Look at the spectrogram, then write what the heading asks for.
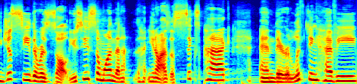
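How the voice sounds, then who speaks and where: Loud and animated, a woman speaks at a medium pitch with very wide pitch swings. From Dubai. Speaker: podcast guest. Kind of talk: casual chat.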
